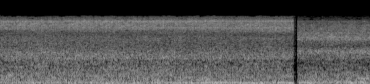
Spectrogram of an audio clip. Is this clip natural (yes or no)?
no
